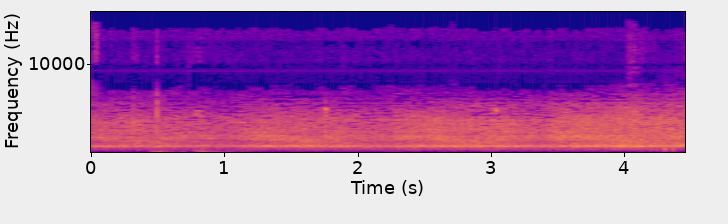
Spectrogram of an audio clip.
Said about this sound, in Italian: Un concetto questo che lo pone in continuità con Bergoglio, che Papa Leone XIV ha nominato esplicitamente davanti alla piazza, raccogliendo gli applausi generosi e poi ancora i cori scanditi per lui.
